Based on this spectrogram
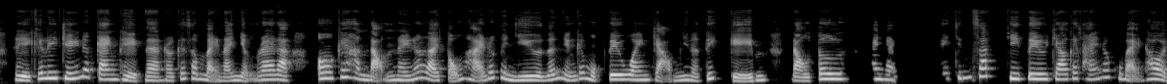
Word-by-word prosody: thì 195 Hz, -3 st, +4 dB
cái 265 Hz, +7 st, 0 dB
lý 290 Hz, 0 st, +4 dB
trí 275 Hz, 0 st, +3 dB
nó 345 Hz, -, 0 dB
can 230 Hz, -1 st, +2 dB
thiệp 190 Hz, -8 st, 0 dB
nè, 185 Hz, -2 st, +1 dB
rồi 180 Hz, -1 st, -4 dB
cái 260 Hz, -, -4 dB
xong 260 Hz, -4 st, -2 dB
bạn -, -, -1 dB
lại 170 Hz, 0 st, -2 dB
nhận 190 Hz, -2 st, -2 dB
ra 220 Hz, +2 st, +1 dB
là 205 Hz, -3 st, +2 dB, 0.2 s
"Ô! 280 Hz, +1 st, +3 dB
Cái 335 Hz, 0 st, 0 dB
hành 255 Hz, -8 st, -1 dB
động 195 Hz, +1 st, 0 dB
này 200 Hz, -1 st, +1 dB
nó 265 Hz, -, -1 dB
lại 190 Hz, -, +3 dB
tổn 245 Hz, -, -1 dB
hại 245 Hz, -5 st, 0 dB
rất 290 Hz, +2 st, -3 dB
là 280 Hz, -, +1 dB
nhiều 195 Hz, -2 st, +3 dB
đến 225 Hz, +8 st, -1 dB
những 195 Hz, -7 st, -2 dB
cái 275 Hz, -, -2 dB
mục 195 Hz, -5 st, -1 dB
tiêu 225 Hz, 0 st, +6 dB
quan 215 Hz, -1 st, +1 dB
trọng 185 Hz, -3 st, -4 dB
như 205 Hz, -, 0 dB
là 180 Hz, -, -3 dB
tiết 275 Hz, +1 st, -4 dB
kiệm, 155 Hz, -1 st, +1 dB, 0.4 s
đầu 175 Hz, -3 st, +1 dB
tư 250 Hz, 0 st, +4 dB, 0.3 s
hay 245 Hz, 0 st, 0 dB
là 215 Hz, -, -2 dB, 0.5 s
cái 265 Hz, -, -14 dB
chính 300 Hz, +2 st, -4 dB
sách 375 Hz, +1 st, +1 dB
chi 260 Hz, -3 st, +2 dB
tiêu 245 Hz, -1 st, +4 dB
cho 235 Hz, -1 st, +2 dB
cái 270 Hz, +2 st, -4 dB
tháng 235 Hz, +3 st, -5 dB
đó 330 Hz, +1 st, -5 dB
của 255 Hz, -, -4 dB
bạn 225 Hz, -, -2 dB
thôi." 245 Hz, -5 st, +2 dB
230 Hz, 285 wpm, -19 LUFS, 195-265 Hz, 0.5 s, tiêu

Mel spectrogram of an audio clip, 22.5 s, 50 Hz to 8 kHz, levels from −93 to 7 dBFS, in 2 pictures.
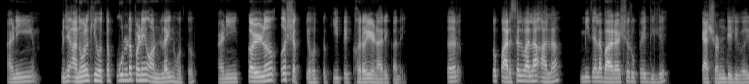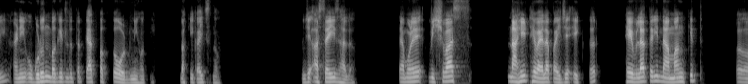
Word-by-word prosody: आणि 150 Hz, +4 st, -2 dB
म्हणजे 150 Hz, +4 st, -8 dB
अनोळखी 175 Hz, +5 st, +4 dB
होतं 180 Hz, +1 st, 0 dB
पूर्णपणे 200 Hz, +1 st, +3 dB
ऑनलाईन 150 Hz, -3 st, +1 dB
होतं. 130 Hz, -1 st, -11 dB, 0.4 s
आणि 135 Hz, +2 st, -3 dB, 0.2 s
कळणं 165 Hz, +5 st, +7 dB, 0.2 s
अशक्य 215 Hz, -9 st, 0 dB
होतं, 130 Hz, -1 st, -10 dB
की 135 Hz, 0 st, -6 dB
ते 140 Hz, -1 st, -6 dB
खरं 135 Hz, -2 st, +1 dB
येणार 125 Hz, -3 st, +4 dB
आहे 130 Hz, -, -5 dB
का 125 Hz, -1 st, -10 dB
नाही. -, -, -18 dB, 0.6 s
तर 160 Hz, +2 st, 0 dB, 0.5 s
तो -, -, -2 dB
पार्सलवाला 170 Hz, +4 st, +4 dB
आला. 155 Hz, +5 st, -2 dB, 0.3 s
मी 155 Hz, +1 st, -5 dB
त्याला 155 Hz, 0 st, 0 dB
₹1200 145 Hz, +1 st, +1 dB
दिले, 130 Hz, +2 st, -9 dB, 0.6 s
कॅश -, -, +2 dB
ऑन 130 Hz, 0 st, -3 dB
डिलिव्हरी 130 Hz, +4 st, -5 dB
आणि 140 Hz, +2 st, -2 dB
उघडून 145 Hz, +3 st, 0 dB
बघितलं, 145 Hz, 0 st, -4 dB
तर -, -, -8 dB
त्यात 145 Hz, 0 st, +1 dB
फक्त -, -, -9 dB
ओढणी 120 Hz, -4 st, -2 dB
होती. 115 Hz, +3 st, -16 dB, 0.4 s
बाकी 125 Hz, +2 st, -8 dB
काहीच 125 Hz, -1 st, -7 dB
नव्हतं. 110 Hz, -2 st, -17 dB, 1.2 s
म्हणजे 125 Hz, -, -4 dB
असंही 145 Hz, 0 st, +2 dB
झालं. 120 Hz, -5 st, -7 dB, 0.7 s
त्यामुळे 145 Hz, +3 st, +1 dB
विश्वास 160 Hz, +4 st, +2 dB, 0.8 s
नाही 155 Hz, +4 st, +7 dB
ठेवायला 140 Hz, -4 st, +4 dB
पाहिजे 135 Hz, -1 st, -3 dB
एकतर. 140 Hz, +3 st, -8 dB, 0.5 s
ठेवला 150 Hz, 0 st, +6 dB
तरी 170 Hz, +1 st, 0 dB
नामांकित 150 Hz, +4 st, 0 dB, 0.5 s
अ, 145 Hz, -, -10 dB
145 Hz, 140 wpm, -25 LUFS, 135-160 Hz, 1.2 s, कळणं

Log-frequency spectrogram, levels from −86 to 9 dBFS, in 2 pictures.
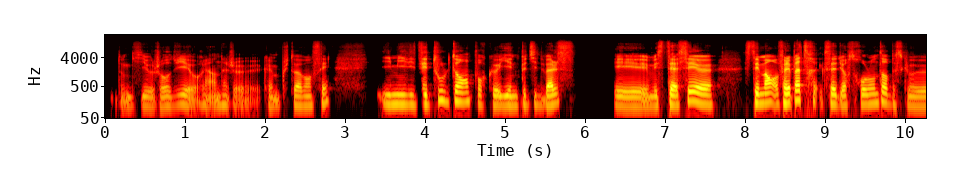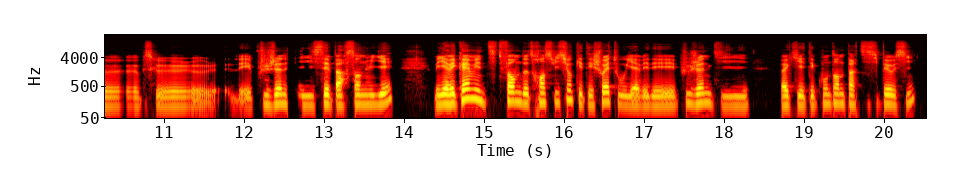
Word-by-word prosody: donc -, -, -13 dB
qui 115 Hz, +1 st, -11 dB
aujourd'hui 120 Hz, +4 st, -6 dB
auraient -, -, -10 dB
un -, -, -8 dB
âge, -, -, -10 dB
heu, -, -, -10 dB, 0.2 s
quand -, -, -11 dB
même, -, -, -12 dB
plutôt 125 Hz, -, -9 dB
avancé, 120 Hz, +3 st, -4 dB, 0.6 s
ils 135 Hz, -, -6 dB
militaient 135 Hz, 0 st, -1 dB
tout 180 Hz, +7 st, -4 dB
le 170 Hz, -, -8 dB
temps 160 Hz, -1 st, +3 dB
pour 140 Hz, -5 st, -9 dB
qu'il 125 Hz, -, -3 dB
y 125 Hz, +1 st, -2 dB
ait -, -, 0 dB
une 120 Hz, 0 st, -8 dB
petite 130 Hz, 0 st, -7 dB
valse 130 Hz, +3 st, +2 dB, 0.5 s
et 115 Hz, -2 st, -1 dB
mais 120 Hz, -, -4 dB
c'était 130 Hz, +3 st, +3 dB
assez, 165 Hz, +7 st, +4 dB
heu, 135 Hz, -3 st, +5 dB, 0.4 s
c'était 150 Hz, -, +3 dB
marrant. 150 Hz, +2 st, +6 dB
Il -, -, -5 dB
fallait 145 Hz, 0 st, +8 dB
pas 185 Hz, +2 st, +9 dB
tr 185 Hz, -, -5 dB
que -, -, -13 dB
ça 140 Hz, -, +3 dB
dure 125 Hz, 0 st, -3 dB
trop 135 Hz, -, -2 dB
longtemps 145 Hz, +2 st, 0 dB
parce 130 Hz, -2 st, -8 dB
que, 115 Hz, -1 st, -7 dB
heu, 115 Hz, -1 st, -10 dB
parce -, -, -8 dB
que, -, -, -8 dB
heu, 115 Hz, -, -6 dB, 0.3 s
les 105 Hz, -, -3 dB
plus 130 Hz, +5 st, -7 dB
jeunes, 140 Hz, +2 st, +3 dB
finissaient 125 Hz, +2 st, -1 dB
par 130 Hz, +1 st, +5 dB
s'ennuyer. 135 Hz, +5 st, 0 dB, 0.5 s
Mais 130 Hz, -, 0 dB
il -, -, +4 dB
y 140 Hz, -, +9 dB
avait 140 Hz, +1 st, +8 dB
quand 190 Hz, -, +8 dB
même 205 Hz, 0 st, +5 dB
une 190 Hz, -5 st, +1 dB
petite 145 Hz, -, -7 dB
forme 165 Hz, -1 st, +5 dB
de 145 Hz, -1 st, +1 dB
transmission 155 Hz, +4 st, -1 dB
qui 175 Hz, -, -4 dB
était 130 Hz, -2 st, -5 dB
chouette 160 Hz, +4 st, +3 dB
où 130 Hz, -1 st, -6 dB
il 120 Hz, -, -2 dB
y -, -, +3 dB
avait -, -, -1 dB
des -, -, -3 dB
plus 150 Hz, -, -9 dB
jeunes 150 Hz, +2 st, +1 dB
qui, 120 Hz, -1 st, -10 dB, 0.4 s
bah, 125 Hz, -, +3 dB
qui 125 Hz, -, -5 dB
étaient 125 Hz, 0 st, -4 dB
contents 140 Hz, +3 st, -3 dB
de 145 Hz, -, -7 dB
participer 135 Hz, +1 st, -2 dB
aussi. 135 Hz, +7 st, -4 dB
130 Hz, 235 wpm, -23 LUFS, 120-145 Hz, 0.6 s, pas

